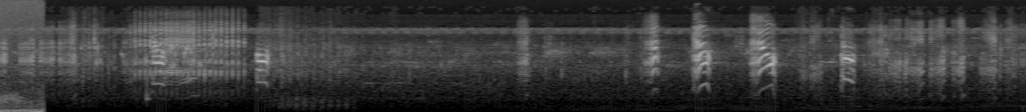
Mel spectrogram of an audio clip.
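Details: A gang of Racket-tailed Treepies at a forest pool in Huai Khayeng Nature Park, Kanchanaburi, Thailand, in March, late in the day, gives harsh, rasping, nasal calls in short one- or two-note bursts about a second apart over steady hiss.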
